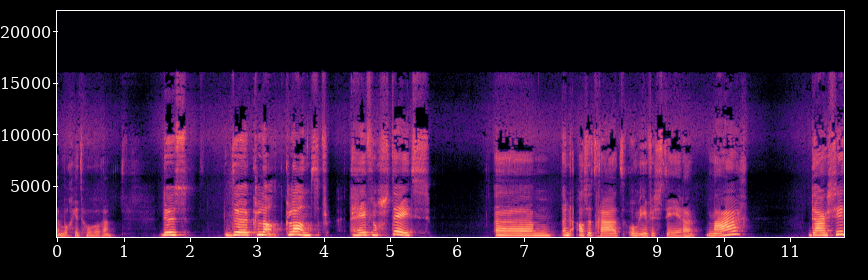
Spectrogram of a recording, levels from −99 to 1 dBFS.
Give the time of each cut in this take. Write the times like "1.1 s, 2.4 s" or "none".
7.7 s

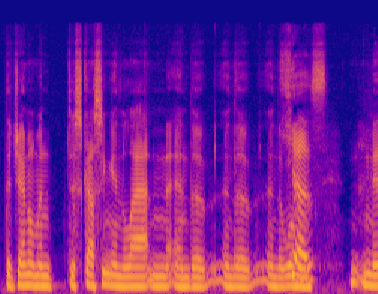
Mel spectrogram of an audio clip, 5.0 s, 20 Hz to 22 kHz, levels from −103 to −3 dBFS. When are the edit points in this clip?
2.2 s, 3.1 s

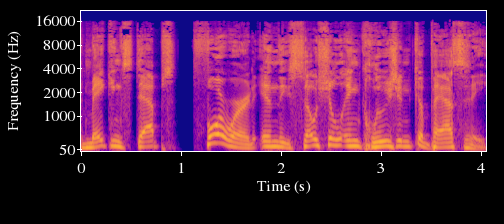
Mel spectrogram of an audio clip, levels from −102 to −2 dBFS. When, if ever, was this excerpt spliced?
none

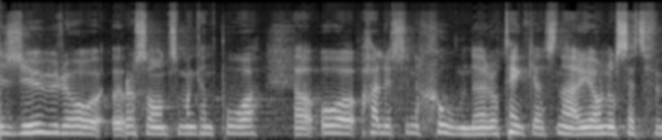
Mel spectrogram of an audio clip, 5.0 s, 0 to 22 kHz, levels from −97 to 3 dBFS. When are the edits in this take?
0.9 s, 1.6 s, 2.2 s, 3.7 s

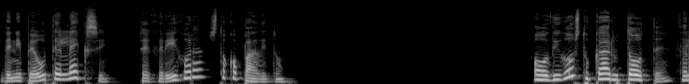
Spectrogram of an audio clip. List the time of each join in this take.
1.4 s

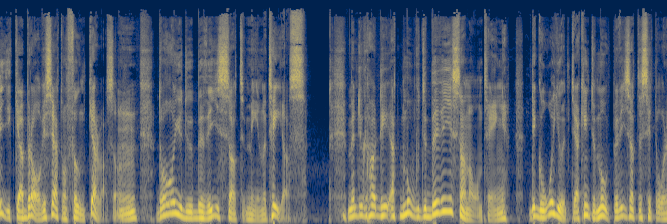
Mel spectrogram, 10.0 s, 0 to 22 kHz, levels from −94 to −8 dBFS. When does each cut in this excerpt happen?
none

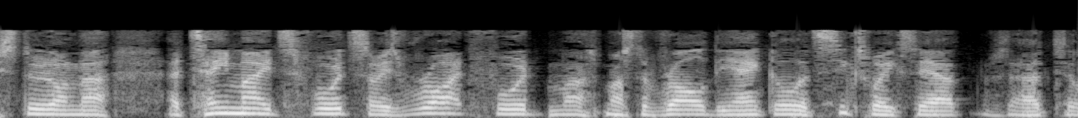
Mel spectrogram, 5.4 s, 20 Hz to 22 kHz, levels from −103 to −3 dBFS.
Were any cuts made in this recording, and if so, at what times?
2.7 s

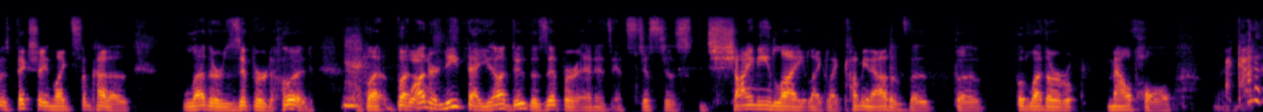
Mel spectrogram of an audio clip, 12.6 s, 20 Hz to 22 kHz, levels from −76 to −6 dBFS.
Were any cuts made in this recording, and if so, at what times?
none

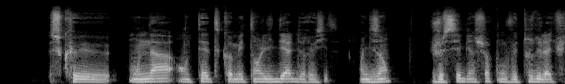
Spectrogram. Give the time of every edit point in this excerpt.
none

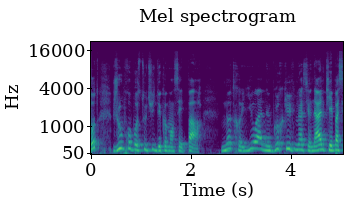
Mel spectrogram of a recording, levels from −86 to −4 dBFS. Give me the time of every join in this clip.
none

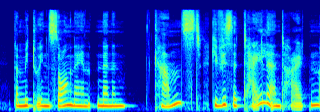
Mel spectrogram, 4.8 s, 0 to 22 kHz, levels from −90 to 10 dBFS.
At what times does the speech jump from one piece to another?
3.1 s

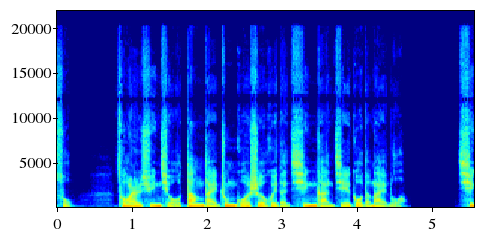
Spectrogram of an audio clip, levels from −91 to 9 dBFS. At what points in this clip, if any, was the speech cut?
none

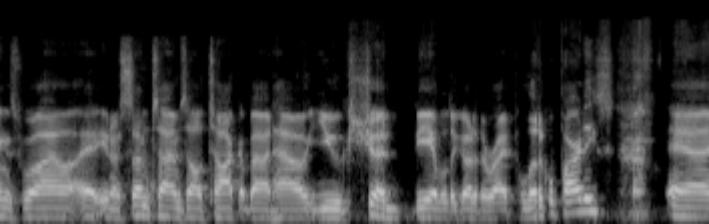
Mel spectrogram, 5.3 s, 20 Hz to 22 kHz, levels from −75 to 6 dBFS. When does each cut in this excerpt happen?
none

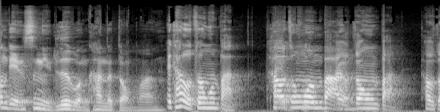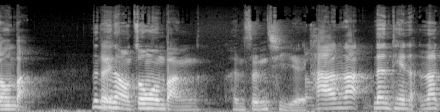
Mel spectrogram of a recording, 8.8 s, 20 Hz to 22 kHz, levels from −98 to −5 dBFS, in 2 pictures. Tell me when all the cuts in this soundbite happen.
7.4 s

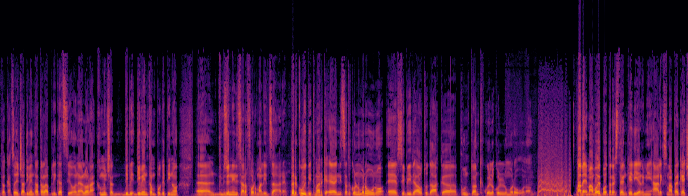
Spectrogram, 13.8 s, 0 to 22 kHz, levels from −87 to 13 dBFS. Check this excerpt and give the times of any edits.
1.9 s

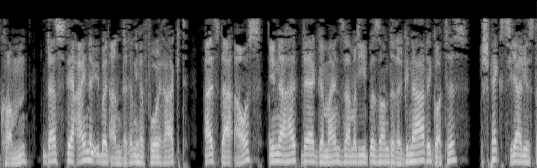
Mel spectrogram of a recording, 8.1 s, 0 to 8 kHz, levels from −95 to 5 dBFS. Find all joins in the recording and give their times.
1.6 s, 4.0 s, 5.3 s

